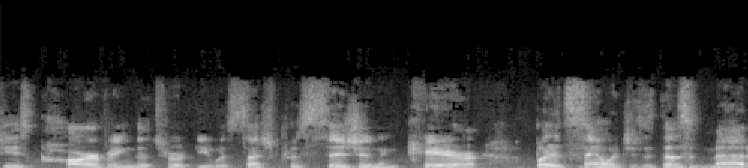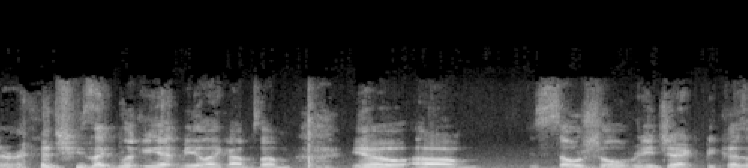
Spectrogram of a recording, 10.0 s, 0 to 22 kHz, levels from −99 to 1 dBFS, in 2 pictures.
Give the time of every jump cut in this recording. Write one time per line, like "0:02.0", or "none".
none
